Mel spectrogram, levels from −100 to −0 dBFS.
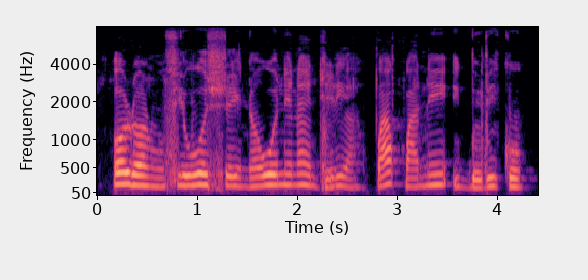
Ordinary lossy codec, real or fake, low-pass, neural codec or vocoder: none; fake; none; codec, 16 kHz, 16 kbps, FreqCodec, larger model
